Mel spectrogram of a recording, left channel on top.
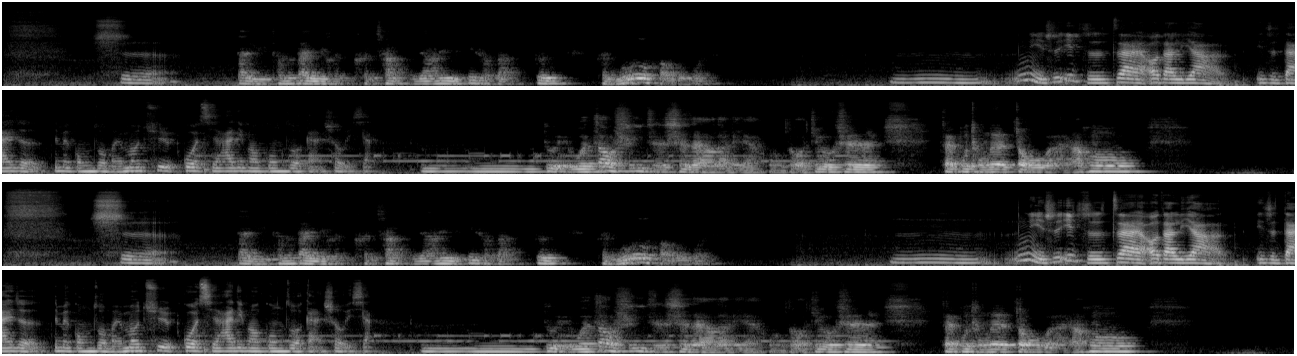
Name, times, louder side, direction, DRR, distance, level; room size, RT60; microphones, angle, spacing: voice 1, 0.0-1.8 8.9-16.7, right 3 dB, 90° right, 1.2 m, -26 dB
voice 2, 2.4-5.6 6.0-7.1 17.1-24.7, left 1 dB, 25° left, 5.7 m, -26 dB
Alarm, 14.9-21.9, right 1 dB, 75° left, 2.1 m, -45 dB
17.5 x 8.2 x 2.9 m
head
